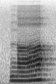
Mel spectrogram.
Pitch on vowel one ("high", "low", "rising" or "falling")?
rising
